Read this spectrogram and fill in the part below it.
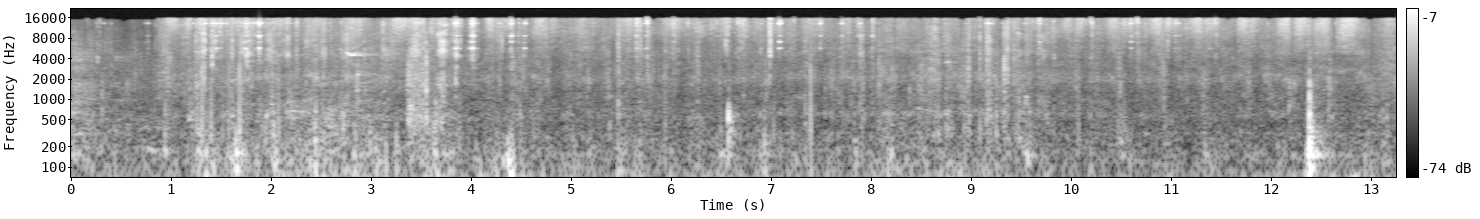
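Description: A board eraser rubs steadily across a chalkboard.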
